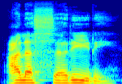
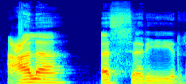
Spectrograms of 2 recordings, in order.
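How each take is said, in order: First: The last word ends with a short i vowel. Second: The last word ends on a bare consonant. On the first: The noun is shown in the genitive case. "We know it's a kasra because of ala" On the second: The sentence ends here. "Why did I say with sukoon? Because my sentence ended"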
